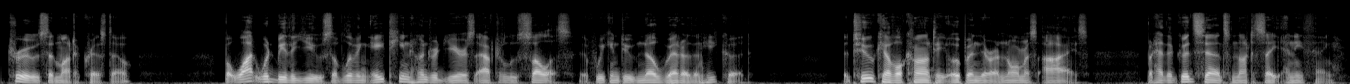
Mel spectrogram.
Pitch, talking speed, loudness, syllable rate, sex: 90 Hz, 185 wpm, -21 LUFS, 5.8 syllables/s, male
